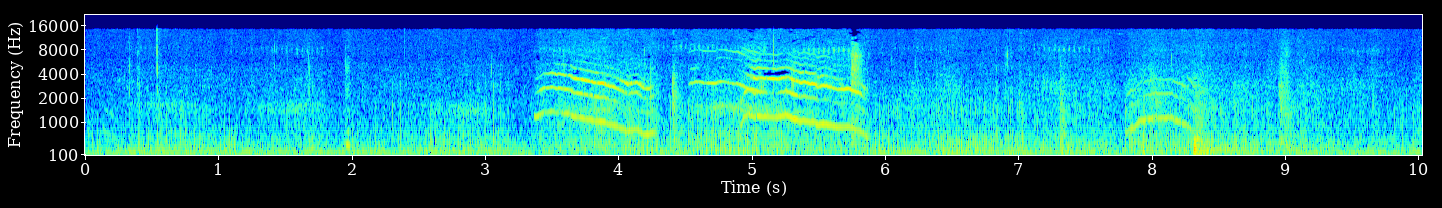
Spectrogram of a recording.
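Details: Two-week-old kitten mewing: three thin, high, downward-sliding cries with clear overtones, spaced a few seconds apart, over a steady soft background hiss.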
